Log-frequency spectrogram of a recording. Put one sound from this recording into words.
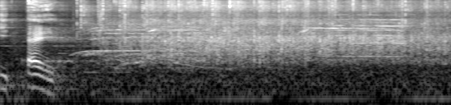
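A crowd cheers and applauds.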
